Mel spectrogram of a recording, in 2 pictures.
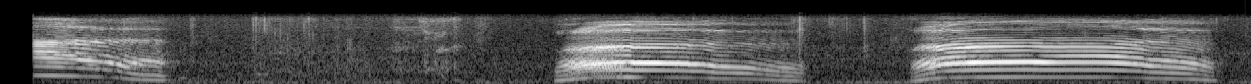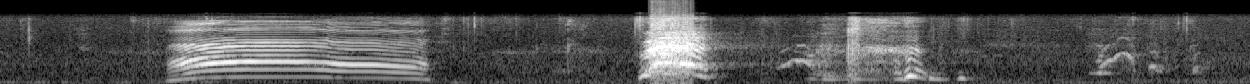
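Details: Domestic cat meowing in long, drawn-out wails that rise then fall, four calls a few seconds apart, followed by a sharp burst and softer short sounds, with a person speaking afterwards.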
